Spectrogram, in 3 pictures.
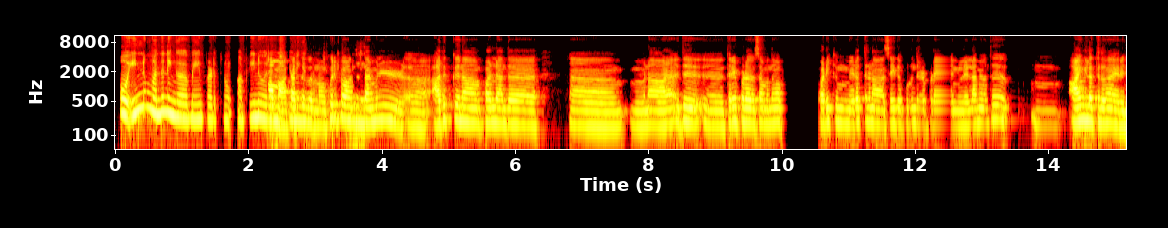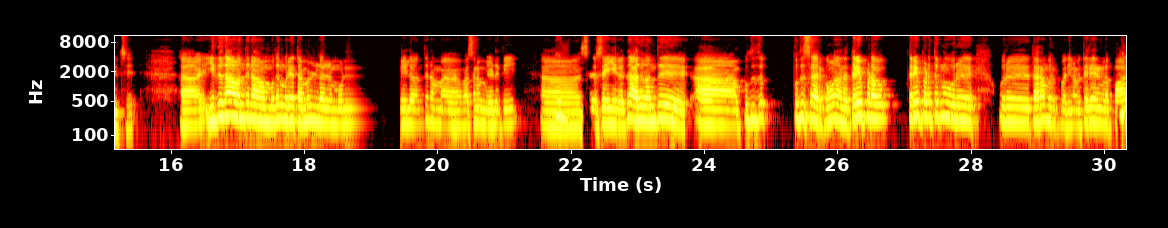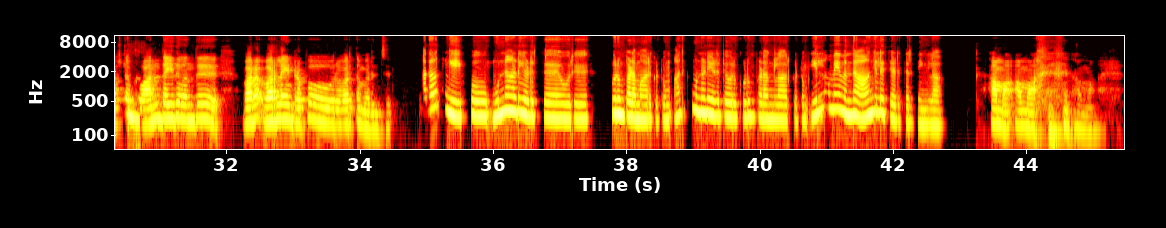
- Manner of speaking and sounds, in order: static; tapping; distorted speech; other background noise; laugh
- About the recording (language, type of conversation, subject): Tamil, podcast, பணம், புகைப்படம், புகழ்—இந்த மூன்றிலும் ஒவ்வொன்றும் உங்கள் அடையாளத்தை எவ்வளவு அளவுக்கு நிர்ணயிக்கிறது?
